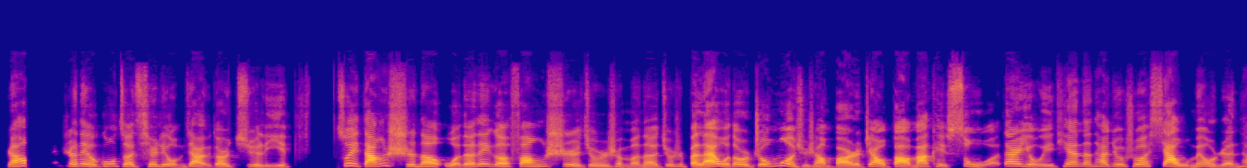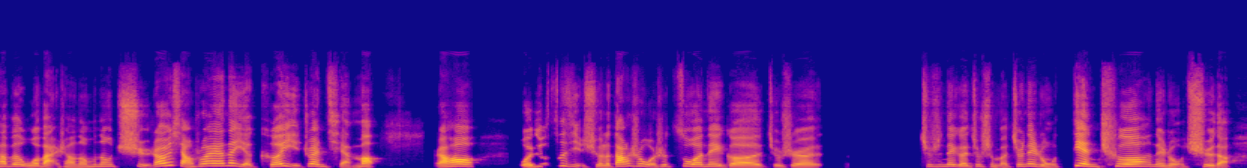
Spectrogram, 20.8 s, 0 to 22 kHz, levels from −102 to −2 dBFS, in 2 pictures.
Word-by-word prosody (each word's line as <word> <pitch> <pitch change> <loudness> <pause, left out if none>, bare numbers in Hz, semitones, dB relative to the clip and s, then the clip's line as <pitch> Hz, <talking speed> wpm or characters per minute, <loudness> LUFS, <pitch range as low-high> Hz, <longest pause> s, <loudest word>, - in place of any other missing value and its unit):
然 250 +1 +5
后 - - +6 0.2
其 370 - -35
实 270 - +1
那 285 - 0
个 245 - 0
工 285 +5 -8
作 255 -5 -1
其 210 - -10
实 235 - -4
离 235 0 -3
我 - - -4
们 - - -18
家 225 -2 +3
有 - - -4
一 - - -19
段 195 +1 -1
距 215 +2 -7
离， 175 +2 -8 0.4
所 340 - -2
以 - - -2
当 280 +2 +8
时 230 -11 -2
呢， 230 0 +4
我 210 - -2
的 195 +2 0
那 290 +1 -2
个 215 -4 +3
方 240 +3 +2
式， 240 -6 -3
就 210 +1 -7
是 205 - -6
什 205 -1 -7
么 170 0 -7
呢， 185 0 -3
就 220 +4 -9
是 235 - -11
本 - - +3
来 - - +10
我 - - 0
都 240 - 0
是 235 - 0
周 255 +5 -1
末 310 -2 -1
去 200 -4 -10
上 175 - -1
班 175 0 +3
儿 180 - +4
的， 180 - -2
这 190 - -5
样 235 - +6
我 - - -1
爸 - - +6
我 - - +3
妈 205 +4 +5
可 - - -10
以 - - -8
送 275 +6 -5
我， - - -11
但 300 -1 +3
是 280 - -7
有 180 - -5
一 175 - -9
天 270 +7 -2
呢， 260 -2 -5
他 260 -1 -1
就 260 -1 -6
是 - - -16
说 265 0 -1
下 280 0 +7
午 190 -6 -6
没 210 +6 -9
有 235 -4 -3
人， 170 -1 -5
他 225 0 -2
问 245 -1 -4
我 210 +1 -3
晚 - - +2
上 190 -3 -7
能 190 +2 -8
不 225 - -13
能 235 +1 -9
去？ 390 - -5
然 310 - +1
后 - - +4
我 - - -2
就 - - -10
想 - - +1
说， 300 - -4
诶， 320 0 +2
那 350 - -1
也 330 - -4
可 245 +9 -1
以， 335 +4 -5
赚 295 -6 -3
钱 - - -9
嘛。 - - +5 0.5
然 - - +4
后， 275 0 +7 0.4
我 225 - 0
就 255 - -11
自 340 0 -9
己 235 - -12
去 205 +3 -8
了， 195 - -4
当 270 +5 +6
时 300 - -7
我 - - -4
是 230 - -10
做 255 +3 -2
那 230 -2 -4
个， 190 -3 0
就 210 - -14
是 185 -3 -5 0.8
就 235 - -12
是 230 - -15
那 245 0 -5
个 215 -2 -4
就 230 +2 -13
什 225 - -10
么， - - -10
就 265 - -8
那 290 0 -2
种 195 -7 -8
电 300 -9 +4
车 280 +2 +1
那 225 -4 -7
种 185 -3 -8
去 190 - -4
的， - - -2
235 Hz, 375 characters per minute, -23 LUFS, 205-275 Hz, 0.8 s, 来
